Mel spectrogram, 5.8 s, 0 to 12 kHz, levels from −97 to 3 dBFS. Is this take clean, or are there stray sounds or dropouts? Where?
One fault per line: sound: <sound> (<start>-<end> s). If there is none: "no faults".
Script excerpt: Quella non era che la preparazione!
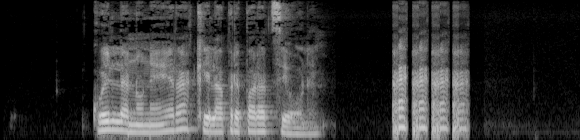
sound: laugh (3.9-4.7 s)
